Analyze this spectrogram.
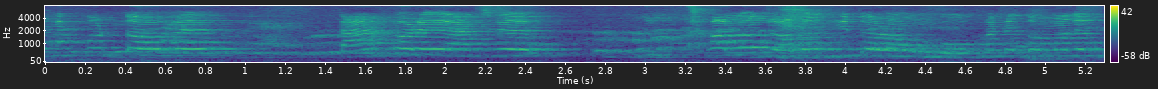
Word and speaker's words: উচ্ছল: তারপরে আছে উচ্ছল জলধি তরঙ্গ, ওখানে তোমাদের উচ্চারণে ভুল হয়ে যাচ্ছে, উৎকল বলে ফেলছো।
